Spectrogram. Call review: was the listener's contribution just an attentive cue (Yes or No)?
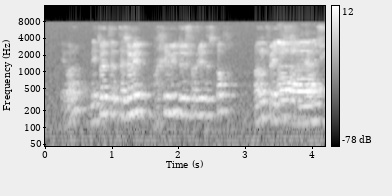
Yes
